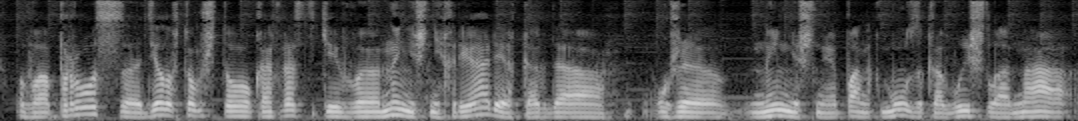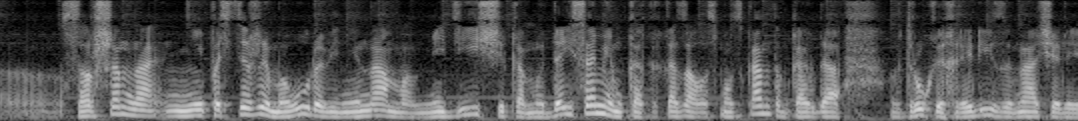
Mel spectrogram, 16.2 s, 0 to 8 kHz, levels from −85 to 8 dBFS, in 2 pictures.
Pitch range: 110-135 Hz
